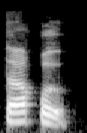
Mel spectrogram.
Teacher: جب قاف کے ساتھ جڑے گا تو قاف موٹا ہو جائے گا ، تق، اور کاف کو ہلا دیں گے، کاف پہ کلکلا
